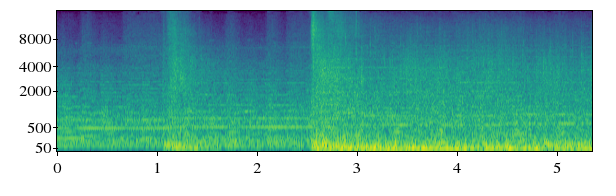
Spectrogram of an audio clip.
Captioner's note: intense, dramatic music; loud boom; weapon blasts; intense, dramatic music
